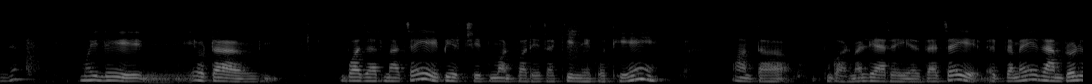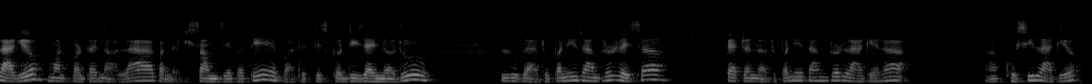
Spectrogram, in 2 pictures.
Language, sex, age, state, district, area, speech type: Nepali, female, 60+, West Bengal, Kalimpong, rural, spontaneous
